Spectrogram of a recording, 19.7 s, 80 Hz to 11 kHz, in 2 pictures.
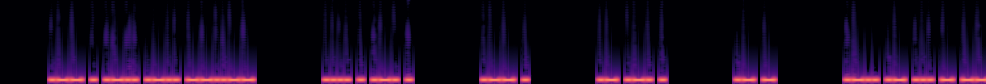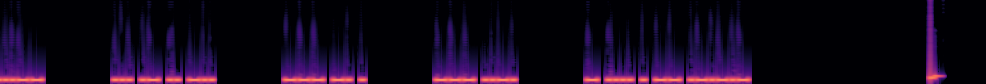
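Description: Fast Morse code beeps at 35 words per minute with triple word spacing, sending sentences built from the 300 most common words, on a single steady pitch, rapid dots and dashes grouped into words with clear pauses between them, loud and alone, ending with a faint click.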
